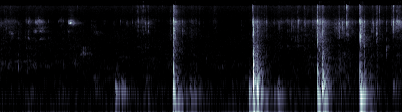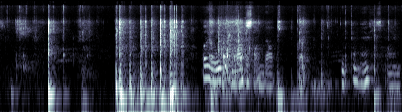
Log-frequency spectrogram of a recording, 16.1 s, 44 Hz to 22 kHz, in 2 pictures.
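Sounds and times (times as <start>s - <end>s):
slime popping and slapping: 5.0s - 13.0s.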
